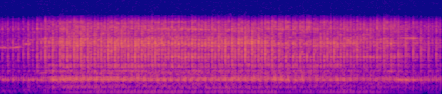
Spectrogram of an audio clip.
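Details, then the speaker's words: Swedish sewing machine not working correctly: the motor whirs with a rough rattle of about four knocks per second over a steady hum, localized near the bobbin winder drive. "Can you hear that again? If your car sounds like that, you should pull over immediately."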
